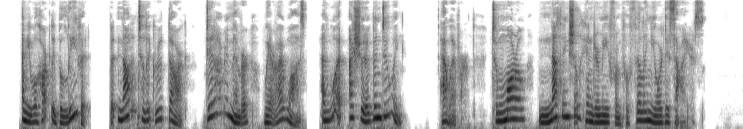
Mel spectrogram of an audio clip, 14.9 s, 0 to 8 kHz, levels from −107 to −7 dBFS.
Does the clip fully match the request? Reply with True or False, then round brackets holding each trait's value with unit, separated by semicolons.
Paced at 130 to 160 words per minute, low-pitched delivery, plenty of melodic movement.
False (145 wpm; 210 Hz; 7.8 semitones)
